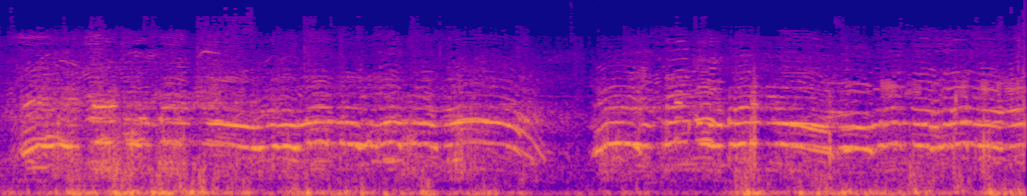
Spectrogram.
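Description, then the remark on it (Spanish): A large crowd of metal-sector workers protesting in Cádiz, Spain, chants the slogan "Convenio, lo vamos a ganar" in unison, loud and sustained, in two long rhythmic phrases split by a brief pause, over a low rumble of crowd noise. “Convenio, lo vamos a ganar, es lo que han gritado esta mañana trabajadores del sector del metal, descontentos con el preacuerdo acordado esta madrugada entre la patronal y el sindicato UGT.”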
